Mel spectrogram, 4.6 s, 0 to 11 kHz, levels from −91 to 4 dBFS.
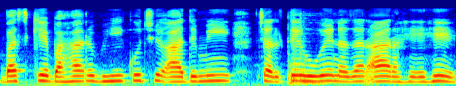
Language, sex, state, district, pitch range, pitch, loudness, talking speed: Hindi, female, Bihar, West Champaran, 190-215 Hz, 200 Hz, -14 LUFS, 160 wpm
